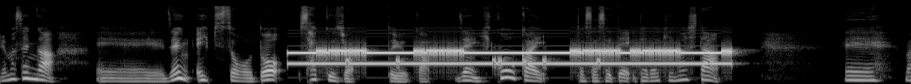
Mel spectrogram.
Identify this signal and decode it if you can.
300-baud modem data (V.21 tones), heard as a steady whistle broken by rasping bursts, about 300 baud, 200 Hz shift, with speech in Japanese.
